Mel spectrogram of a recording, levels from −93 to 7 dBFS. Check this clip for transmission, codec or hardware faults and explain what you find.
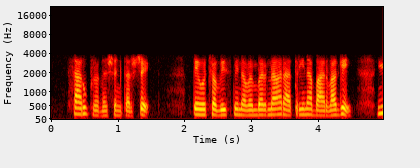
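No transmission, codec or hardware faults turn up anywhere in the speech.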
